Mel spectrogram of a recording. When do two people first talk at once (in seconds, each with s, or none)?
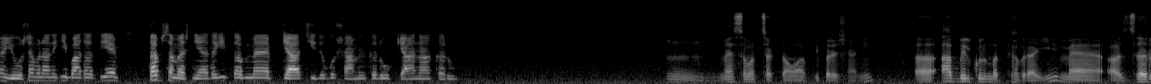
none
